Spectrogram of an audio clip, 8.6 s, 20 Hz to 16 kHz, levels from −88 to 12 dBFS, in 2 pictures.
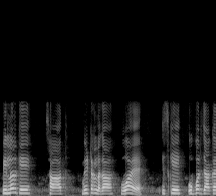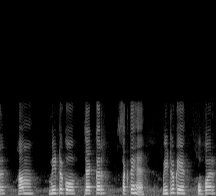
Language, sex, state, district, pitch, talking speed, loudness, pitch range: Hindi, female, Punjab, Fazilka, 270 Hz, 145 wpm, -15 LUFS, 265-285 Hz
